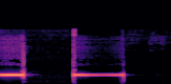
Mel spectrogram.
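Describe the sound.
Two bursts of a steady, mid-pitched telephone line tone as an incoming call connects, the second burst roughly twice as long as the first, separated by a short silence.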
